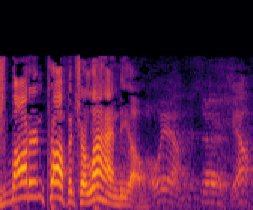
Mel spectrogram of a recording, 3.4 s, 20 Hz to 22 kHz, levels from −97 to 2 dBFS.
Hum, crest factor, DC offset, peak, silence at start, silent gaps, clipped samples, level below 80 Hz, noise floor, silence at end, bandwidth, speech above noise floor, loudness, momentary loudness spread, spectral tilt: none; 18 dB; under 0.1%; -6 dBFS; 0 s; none; under 0.1%; -58 dBFS; -43 dBFS; 0.05 s; 7.6 kHz; 21 dB; -22 LUFS; 19 LU; -3.5 dB/octave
